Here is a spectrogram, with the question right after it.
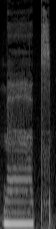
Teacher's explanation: طرح، اور یہاں رکیں گے تو تا کو ساکن کریں گے، تا پر ہمس کی جائے گی، یعنی کہ ہم نے سانس کو جاری رکھنا ہے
